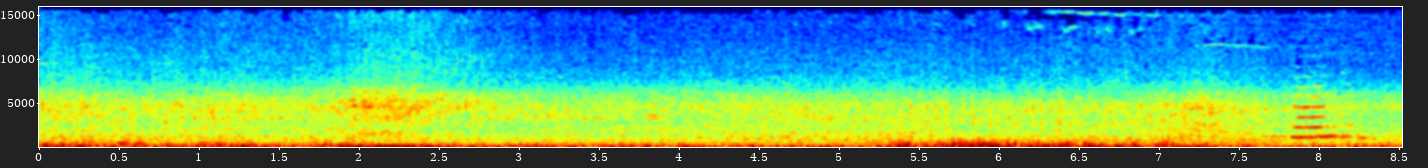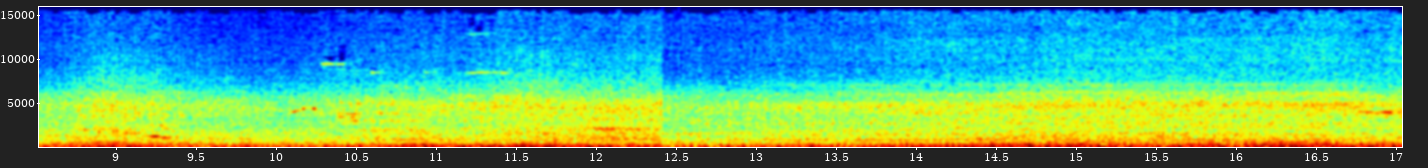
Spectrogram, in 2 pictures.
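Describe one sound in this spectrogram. Cars and motorbikes drive past on a road.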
